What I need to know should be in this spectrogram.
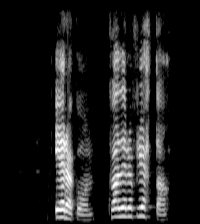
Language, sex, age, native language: Icelandic, male, 11, Icelandic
